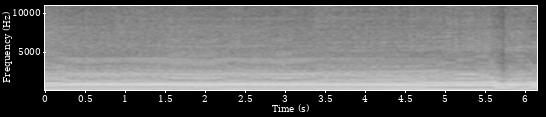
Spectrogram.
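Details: Brand-new, unbroken-in Wemars 6220 clone chainsaw on shakedown run: strong steady high-revving buzz holds pitch through the cut, then dips and recovers cleanly; loud, powerful, revs good; normal running under load.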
